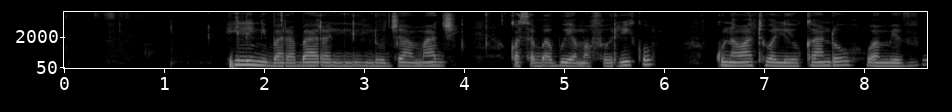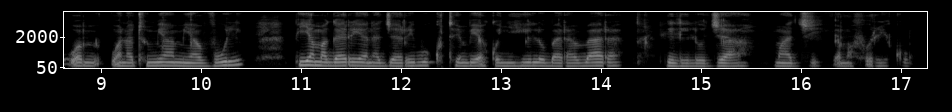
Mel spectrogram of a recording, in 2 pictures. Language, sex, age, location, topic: Swahili, female, 50+, Kisumu, health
